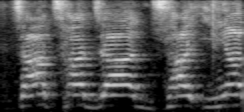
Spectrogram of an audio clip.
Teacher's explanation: ये स्पर्शी तो है ही है, साथ में संघर्ष भी होता है, तो इस पूरी लाइन को स्पर्श संघर्षी भी कहते हैं।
